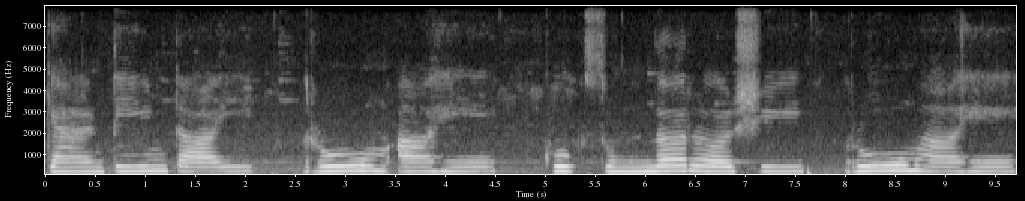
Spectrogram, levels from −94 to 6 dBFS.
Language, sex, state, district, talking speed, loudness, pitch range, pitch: Marathi, female, Maharashtra, Washim, 55 wpm, -15 LUFS, 225-245 Hz, 230 Hz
